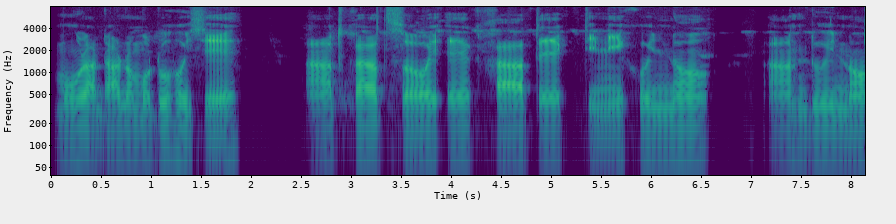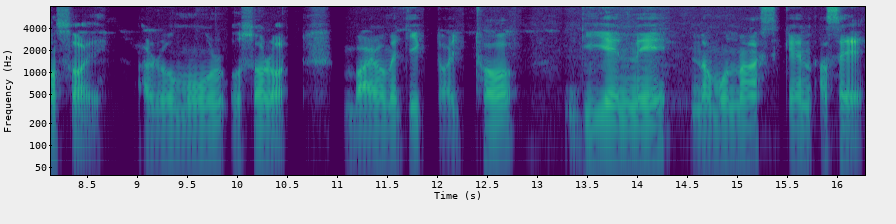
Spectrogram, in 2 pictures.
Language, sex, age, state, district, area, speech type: Assamese, male, 45-60, Assam, Golaghat, rural, read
